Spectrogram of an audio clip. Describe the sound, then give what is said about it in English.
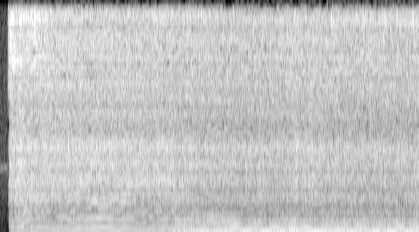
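A sustained lip buzz of the kind a French horn player makes with the lips, a raspy pitched drone rich in harmonics that steps up to a higher note partway through and holds steadily with no talking. “French horn is just something that really amplifies and resonates the buzzing that you're doing with your lips.”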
